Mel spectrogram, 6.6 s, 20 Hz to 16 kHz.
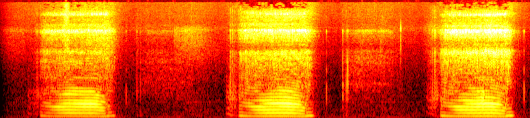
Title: Sleeping, Snoring @ 27 months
